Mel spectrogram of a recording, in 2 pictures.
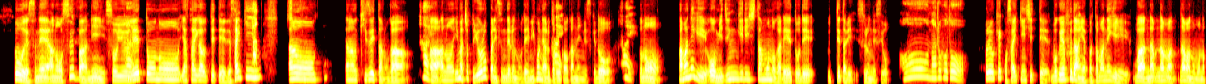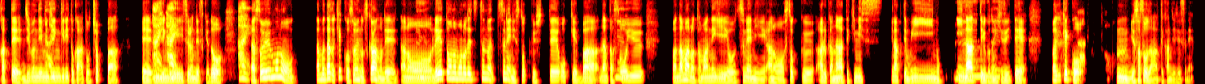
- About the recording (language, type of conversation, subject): Japanese, podcast, 普段、食事の献立はどのように決めていますか？
- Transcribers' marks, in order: other noise; other background noise; in English: "チョッパー？"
